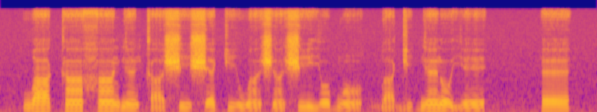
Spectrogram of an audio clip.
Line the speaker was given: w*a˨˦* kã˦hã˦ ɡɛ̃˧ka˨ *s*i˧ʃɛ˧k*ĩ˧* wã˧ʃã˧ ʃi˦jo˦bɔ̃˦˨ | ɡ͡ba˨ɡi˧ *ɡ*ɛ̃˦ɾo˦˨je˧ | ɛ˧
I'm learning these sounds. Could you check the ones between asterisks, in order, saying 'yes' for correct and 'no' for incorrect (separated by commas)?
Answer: no, no, no, yes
